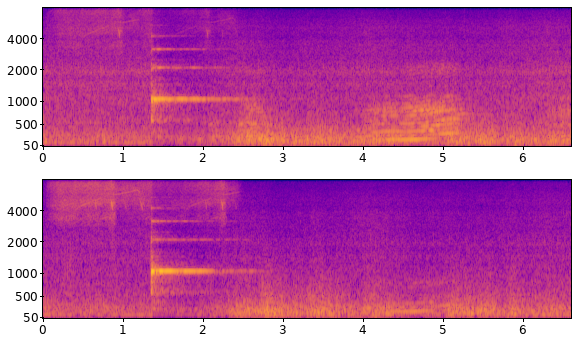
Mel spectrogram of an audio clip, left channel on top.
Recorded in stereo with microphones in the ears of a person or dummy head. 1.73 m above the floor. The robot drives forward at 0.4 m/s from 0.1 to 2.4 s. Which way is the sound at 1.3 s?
65° right (ahead or behind).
